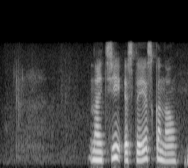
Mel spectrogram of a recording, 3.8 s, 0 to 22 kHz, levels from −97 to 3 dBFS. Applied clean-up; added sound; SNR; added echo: none; none; none; none.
